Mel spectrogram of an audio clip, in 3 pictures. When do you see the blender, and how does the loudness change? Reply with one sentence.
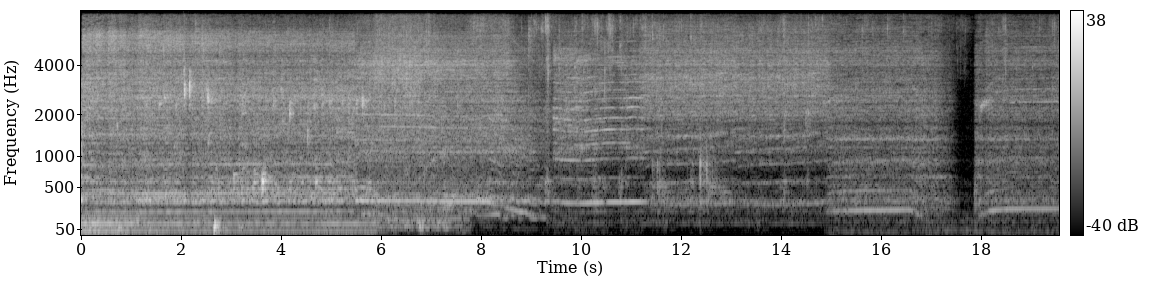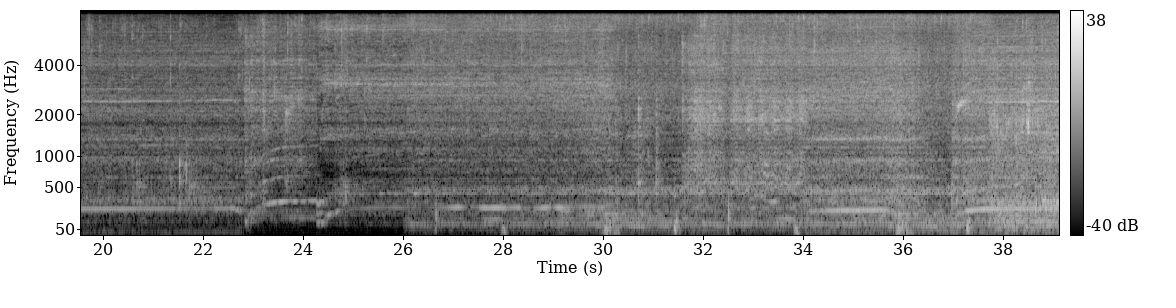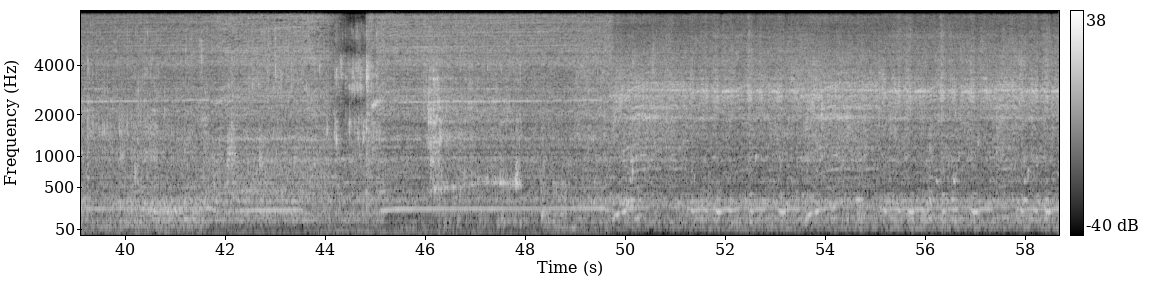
The blender can be heard from 0.0 to 58.6 s, getting quieter then louder.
